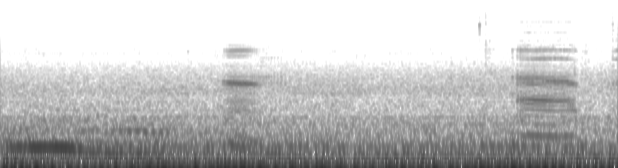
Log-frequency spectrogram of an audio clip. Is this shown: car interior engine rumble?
yes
